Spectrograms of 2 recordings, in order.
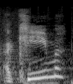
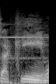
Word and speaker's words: Akeem: I hope I'm saying it right. Akeem? – Wow, that's right. Prince Akeem.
